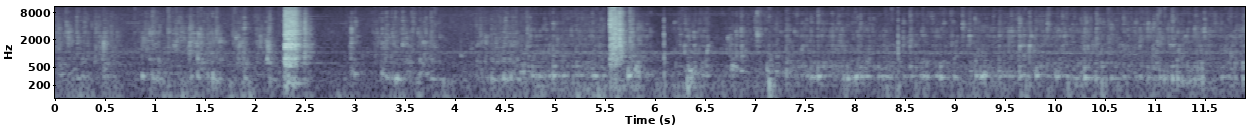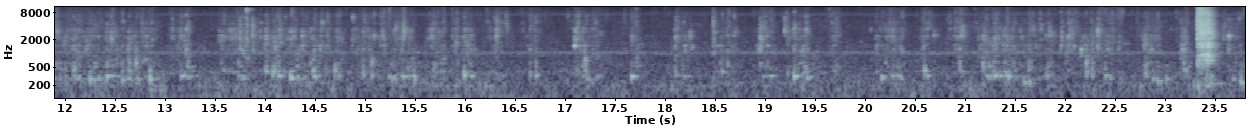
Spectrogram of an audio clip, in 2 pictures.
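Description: A small stick scrapes inside snail shells.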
